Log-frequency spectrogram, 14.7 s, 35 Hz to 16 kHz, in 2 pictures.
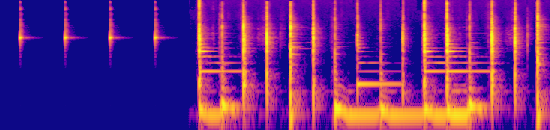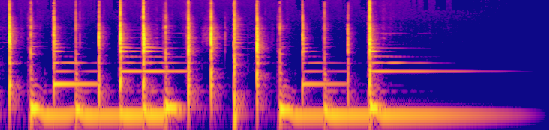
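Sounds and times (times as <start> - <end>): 
tabla playing a tihai: 2.6 - 13.6.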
